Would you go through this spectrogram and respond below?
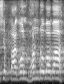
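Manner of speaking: high, loud, mocking shout.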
